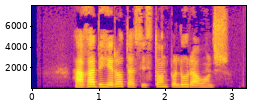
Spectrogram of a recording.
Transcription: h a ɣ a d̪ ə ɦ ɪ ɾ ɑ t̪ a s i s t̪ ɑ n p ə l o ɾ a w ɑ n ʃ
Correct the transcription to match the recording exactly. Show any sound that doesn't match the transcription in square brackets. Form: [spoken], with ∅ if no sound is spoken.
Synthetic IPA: h a ɣ a d̪ ə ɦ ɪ ɾ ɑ t̪ a s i s t̪ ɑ n p ə l o ɾ a w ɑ n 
